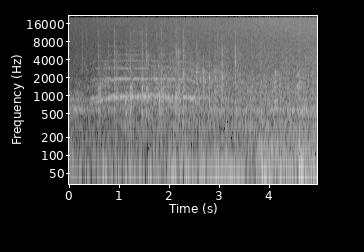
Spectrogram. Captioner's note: applause and cheering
